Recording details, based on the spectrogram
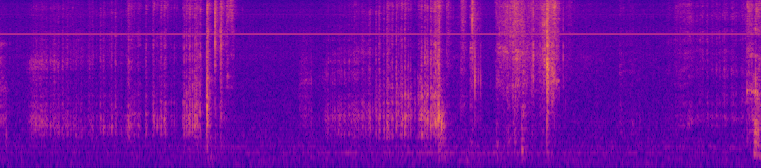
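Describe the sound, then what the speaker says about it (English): Scissors snip through paper pieces for a paper accordion file folder craft, irregular crisp cuts and rustling paper up close, quiet between bursts, with no talk. "Cut these out quick."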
